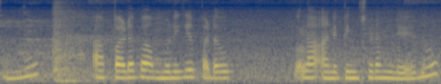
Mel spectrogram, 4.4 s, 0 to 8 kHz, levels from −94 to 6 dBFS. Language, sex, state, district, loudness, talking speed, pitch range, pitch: Telugu, female, Telangana, Karimnagar, -17 LUFS, 95 wpm, 225-250 Hz, 235 Hz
